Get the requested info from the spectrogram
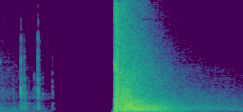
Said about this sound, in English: And so what that is obviously gunfire.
